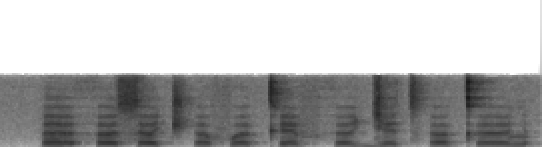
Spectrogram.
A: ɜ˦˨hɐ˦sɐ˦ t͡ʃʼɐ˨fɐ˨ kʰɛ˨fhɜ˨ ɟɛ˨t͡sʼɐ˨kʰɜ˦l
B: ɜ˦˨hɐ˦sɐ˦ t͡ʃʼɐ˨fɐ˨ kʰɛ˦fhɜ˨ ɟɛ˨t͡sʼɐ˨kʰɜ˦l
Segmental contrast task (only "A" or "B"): B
